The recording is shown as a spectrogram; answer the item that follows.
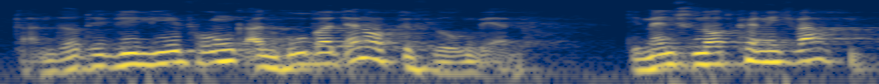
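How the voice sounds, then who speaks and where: A man's voice: mid-range voice, sing-song, fast talker, dark tone, roomy sound, natural voice. An actor playing a principled, wary and determined scientist in a radio drama, earnest and indignant in his delivery. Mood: subdued, resolute. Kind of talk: 1980s German radio drama acting.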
